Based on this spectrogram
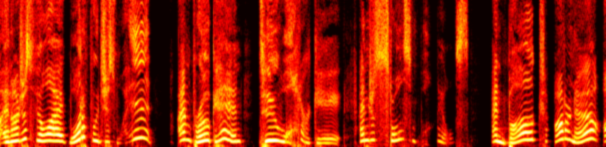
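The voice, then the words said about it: Playing a Watergate burglar. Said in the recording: “That's my impression of the seven men who broke into the DNC.”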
